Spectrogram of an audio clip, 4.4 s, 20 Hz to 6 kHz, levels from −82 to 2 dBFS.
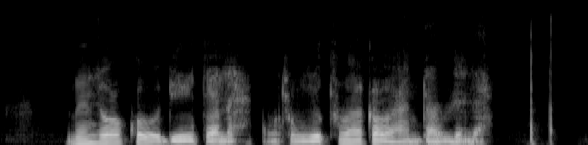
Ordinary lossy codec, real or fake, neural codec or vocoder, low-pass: MP3, 48 kbps; fake; codec, 24 kHz, 1 kbps, SNAC; 5.4 kHz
